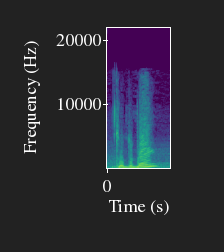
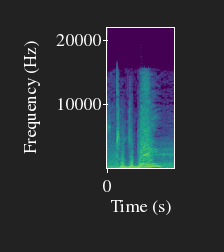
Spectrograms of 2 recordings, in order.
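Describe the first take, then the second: No difference in how they are said.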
